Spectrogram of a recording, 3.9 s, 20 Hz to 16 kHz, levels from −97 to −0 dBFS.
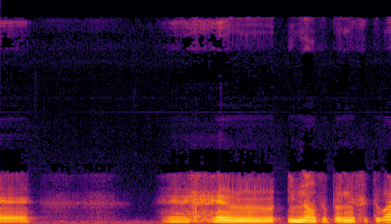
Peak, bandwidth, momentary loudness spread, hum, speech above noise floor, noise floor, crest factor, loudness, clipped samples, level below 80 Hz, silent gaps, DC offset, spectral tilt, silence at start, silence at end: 0 dBFS; 15.5 kHz; 11 LU; none; 34 dB; -47 dBFS; 16 dB; -15 LUFS; under 0.1%; -50 dBFS; none; under 0.1%; -9.5 dB/octave; 0 s; 0 s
